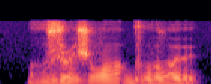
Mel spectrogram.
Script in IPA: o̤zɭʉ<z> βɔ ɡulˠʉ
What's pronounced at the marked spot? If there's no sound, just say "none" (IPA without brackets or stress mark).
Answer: ʒ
